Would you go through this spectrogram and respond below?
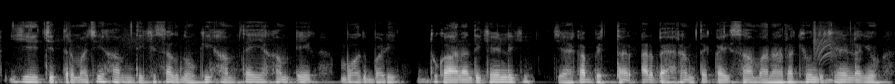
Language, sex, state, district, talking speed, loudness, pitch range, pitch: Hindi, male, Uttarakhand, Tehri Garhwal, 195 wpm, -22 LUFS, 105-110 Hz, 105 Hz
